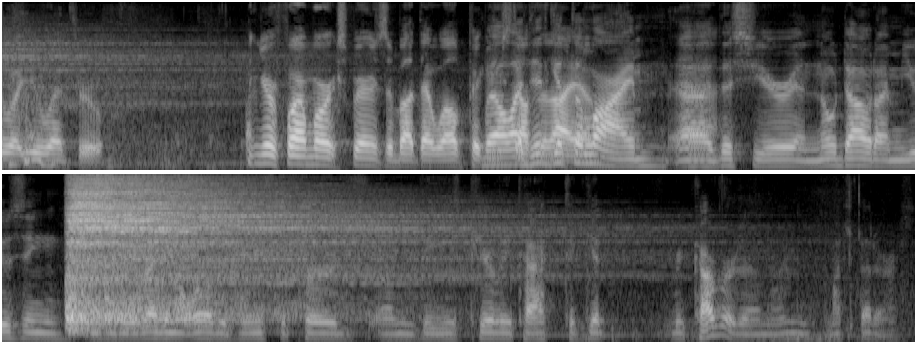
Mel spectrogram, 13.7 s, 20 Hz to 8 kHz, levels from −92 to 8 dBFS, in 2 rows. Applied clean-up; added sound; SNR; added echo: none; Crash cymbal; 6 dB; none.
